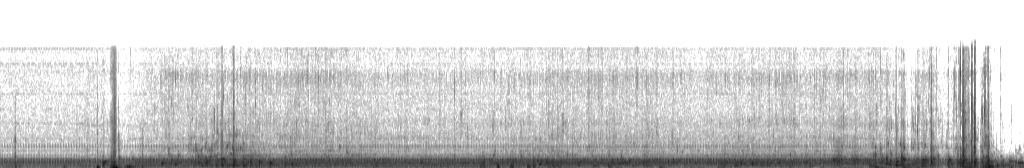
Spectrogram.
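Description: Small waves lap and splash at the surface.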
